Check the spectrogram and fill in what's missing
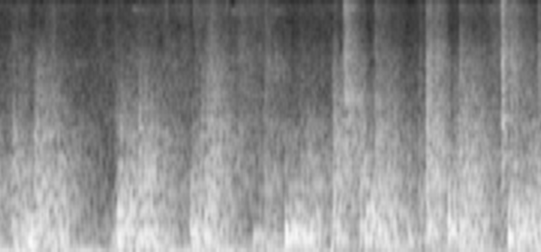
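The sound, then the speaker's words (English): Drawers of John Marshall's faded wooden desk slide and knock shut repeatedly, with a series of hollow thuds and scraping rattles roughly once a second. “You are actually pulling the drawers out on the actual desk that John Marshall would have used in his front room.”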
